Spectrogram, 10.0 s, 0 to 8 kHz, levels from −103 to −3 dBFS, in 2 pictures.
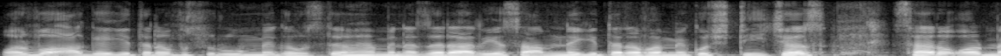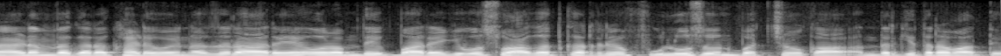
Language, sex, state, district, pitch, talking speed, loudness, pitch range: Hindi, male, Bihar, Kishanganj, 175 Hz, 220 wpm, -15 LUFS, 165-190 Hz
